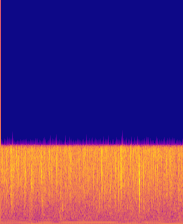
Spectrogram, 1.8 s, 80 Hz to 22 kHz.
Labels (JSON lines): {"label": "biophony, midshipman", "recorder": "SoundTrap 500"}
